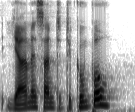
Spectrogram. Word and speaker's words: Giannis Antetokounmpo: MVP is Giannis Antetokounmpo.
